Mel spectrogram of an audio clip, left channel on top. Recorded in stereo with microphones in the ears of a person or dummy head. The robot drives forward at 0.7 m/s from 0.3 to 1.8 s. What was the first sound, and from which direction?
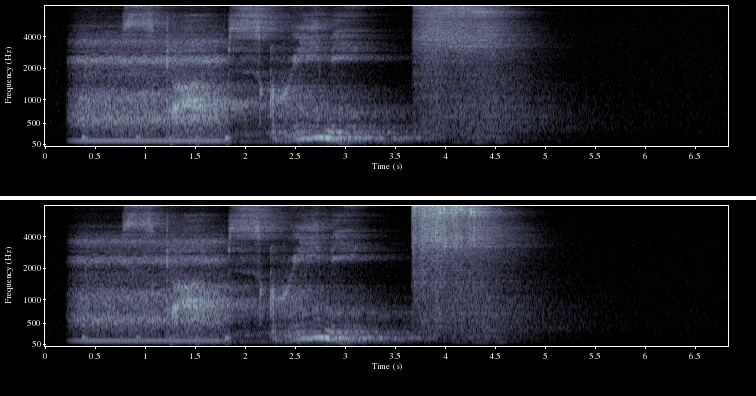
Whispering, 5° left (ahead or behind).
